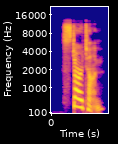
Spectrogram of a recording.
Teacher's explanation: And for start on, we link the t to the o.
